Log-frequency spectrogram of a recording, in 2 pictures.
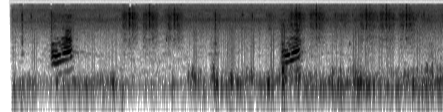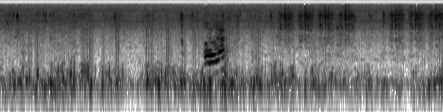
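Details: A pair of ruddy shelducks (Brahminy ducks); one gives three short, nasal honks spaced irregularly over several seconds, against a steady background murmur of voices.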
